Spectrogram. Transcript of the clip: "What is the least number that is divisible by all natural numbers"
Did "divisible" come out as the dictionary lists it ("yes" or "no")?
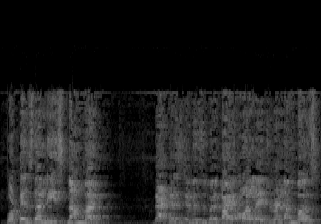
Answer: yes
